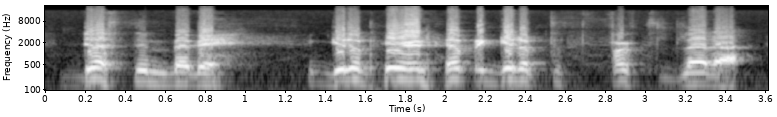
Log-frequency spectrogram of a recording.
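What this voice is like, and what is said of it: Imitates another person's voice. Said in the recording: “Dusty's like ... That's actually not terrible. That is not terrible.”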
